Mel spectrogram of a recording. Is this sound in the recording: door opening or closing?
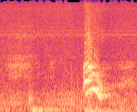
no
